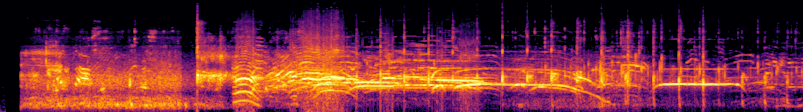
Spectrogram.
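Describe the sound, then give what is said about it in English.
A big crowd at T-Mobile Park, a major league ballpark, erupts into loud, sustained cheering after a sharp crack early on as a batter hits a pitch to the opposite field for a single, with scattered shouts and whistles swelling and lingering for several seconds. “that was the sound of one Cade Huffman taking a pitch to the opposite field for a nice little single at T-Mobile Park”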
